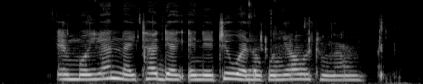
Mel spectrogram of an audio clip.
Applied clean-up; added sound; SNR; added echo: neural mask model Resemble Enhance denoiser.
